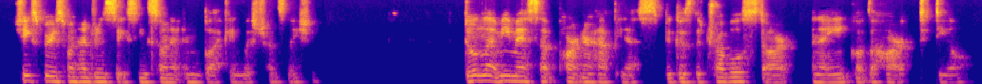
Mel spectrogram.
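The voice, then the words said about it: Speaks in own natural accent. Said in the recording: “I apologize to listeners for my accent, but I'm just going to read it my regular accent.”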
